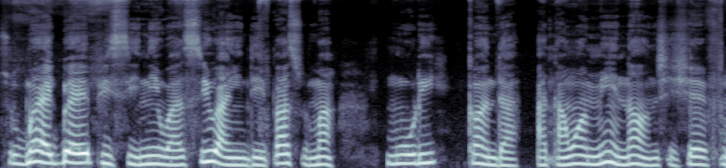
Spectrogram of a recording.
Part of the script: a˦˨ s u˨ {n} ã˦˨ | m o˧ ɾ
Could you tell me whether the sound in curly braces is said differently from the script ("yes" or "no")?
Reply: yes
